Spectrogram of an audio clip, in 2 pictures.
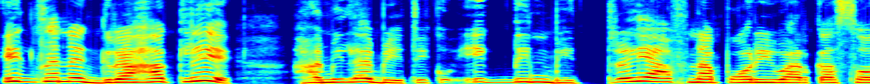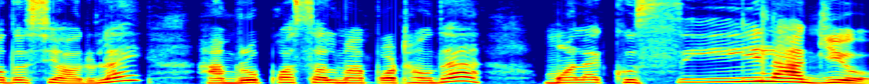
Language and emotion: Nepali, happy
